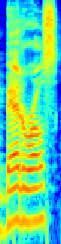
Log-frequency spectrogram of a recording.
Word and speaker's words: Bedros: his name is beros I think that's how you say his name bed Ros I don't know why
